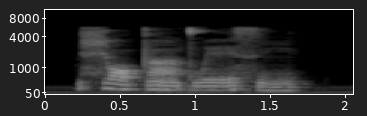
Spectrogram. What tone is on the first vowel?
falling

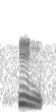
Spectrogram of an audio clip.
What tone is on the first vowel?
falling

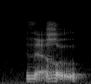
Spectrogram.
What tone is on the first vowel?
low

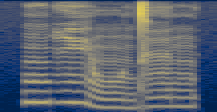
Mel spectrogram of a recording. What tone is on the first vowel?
high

